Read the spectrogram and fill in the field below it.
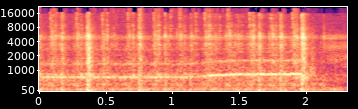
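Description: Sewing machine stitching stretched fabric for a beard sock, a steady mechanical whirr with a sustained hum and faint rhythmic clicks.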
